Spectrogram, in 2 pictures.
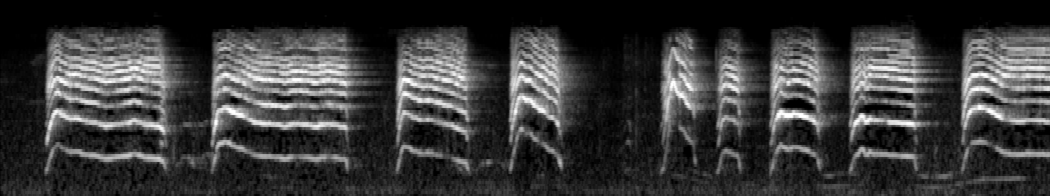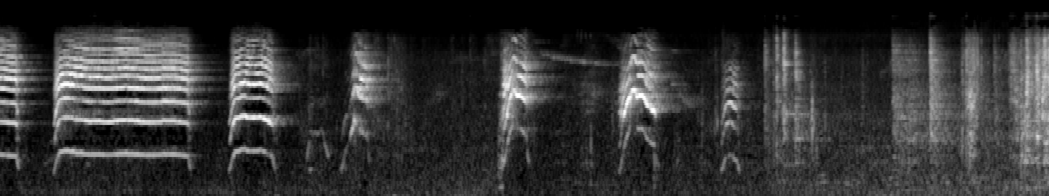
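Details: Hungry otters at a wildlife rescue centre in Thailand, impatient for their meal, give loud, shrill, nasal squeals of about a second in quick succession, ending in shorter, broken calls with faint chirps.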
